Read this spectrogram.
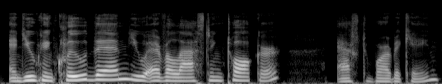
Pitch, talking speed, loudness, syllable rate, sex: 180 Hz, 120 wpm, -18 LUFS, 5.1 syllables/s, female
